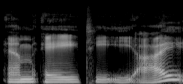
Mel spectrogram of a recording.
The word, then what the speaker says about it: Matei: I think they pronounce it Matai. It's Matei.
